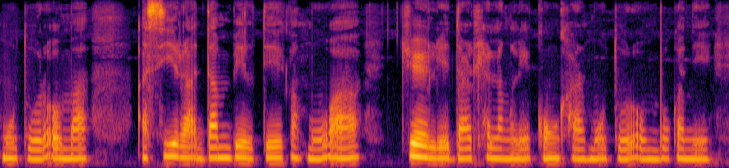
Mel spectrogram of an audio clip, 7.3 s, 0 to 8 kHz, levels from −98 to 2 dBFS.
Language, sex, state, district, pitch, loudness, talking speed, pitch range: Mizo, female, Mizoram, Aizawl, 180 Hz, -20 LUFS, 190 wpm, 170-190 Hz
